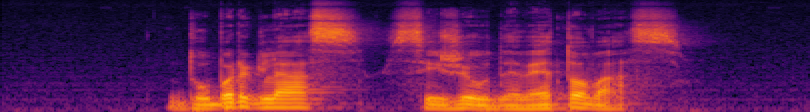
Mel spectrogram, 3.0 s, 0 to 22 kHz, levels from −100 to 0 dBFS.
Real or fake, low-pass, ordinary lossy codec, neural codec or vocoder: real; none; none; none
